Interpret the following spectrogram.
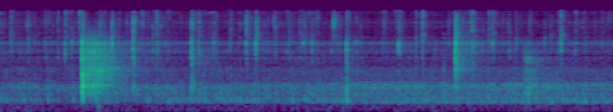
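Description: Wood fire crackling quietly, with irregular sharp pops and clicks. The loudest pop comes about a second in.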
